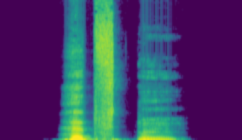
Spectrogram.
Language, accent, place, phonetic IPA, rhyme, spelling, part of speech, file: German, Germany, Berlin, [ˈhʏp͡ftn̩], -ʏp͡ftn̩, hüpften, verb, De-hüpften.ogg
- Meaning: inflection of hüpfen: 1. first/third-person plural preterite 2. first/third-person plural subjunctive II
